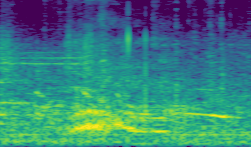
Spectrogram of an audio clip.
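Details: Domestic pigeon of a local Bangladeshi breed, one of a breeding pair, gives a soft, low, rolling coo over faint background voices.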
